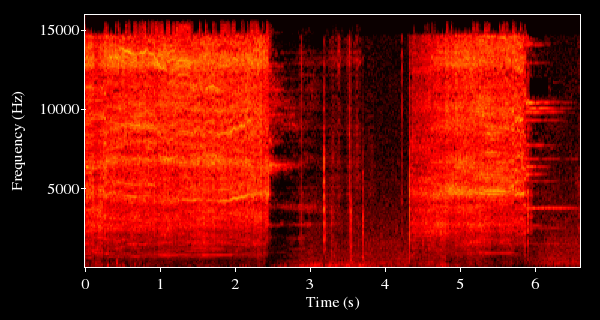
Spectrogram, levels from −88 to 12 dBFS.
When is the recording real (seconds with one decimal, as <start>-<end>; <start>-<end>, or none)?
0.0-2.2; 3.7-4.6; 5.2-6.6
